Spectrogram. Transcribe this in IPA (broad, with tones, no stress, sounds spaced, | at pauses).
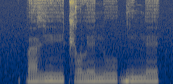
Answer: p a˨ ɣ eː˧ t͡ʃ ɔ˨ l ɛ˧ n oː˦ ɡ͡b ĩ˦ ŋ ɛ˦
